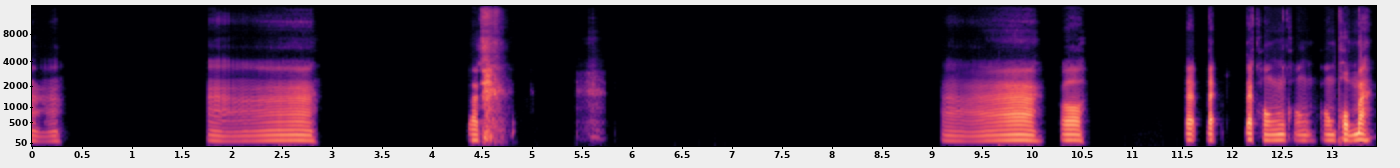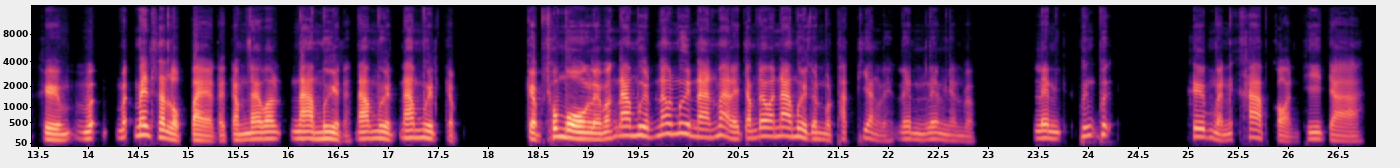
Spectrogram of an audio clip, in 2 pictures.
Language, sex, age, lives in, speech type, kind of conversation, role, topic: Thai, male, 25-29, Thailand, conversation, unstructured, none, คุณชอบเล่นกีฬาประเภทไหนมากที่สุด?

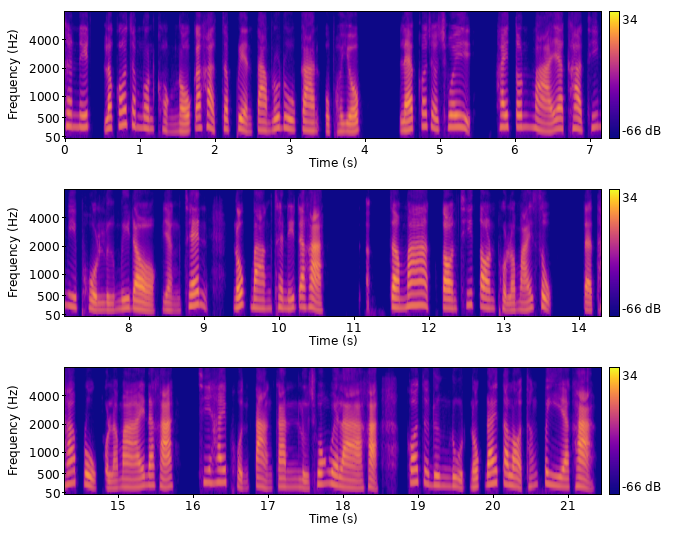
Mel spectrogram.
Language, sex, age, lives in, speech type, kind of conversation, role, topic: Thai, female, 50-54, Thailand, read, expert-assistant, expert, เวลาเราปลูกต้นไม้เพิ่มเพื่อฟื้นฟูพื้นที่ธรรมชาติ มันได้ผลเหมือนกับป่าธรรมชาติจริงไหม หรือมีอะไรที่ต่างกัน?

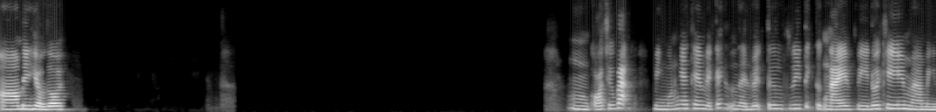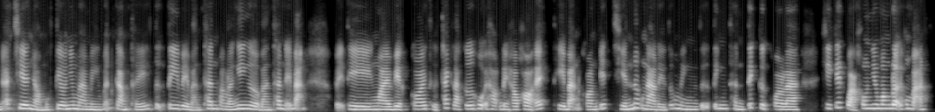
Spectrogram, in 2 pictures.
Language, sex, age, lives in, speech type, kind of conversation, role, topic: Vietnamese, female, 30-34, Vietnam, read, expert-assistant, asker, Làm thế nào để xác định mục tiêu vừa thực tế vừa truyền cảm hứng cho bản thân?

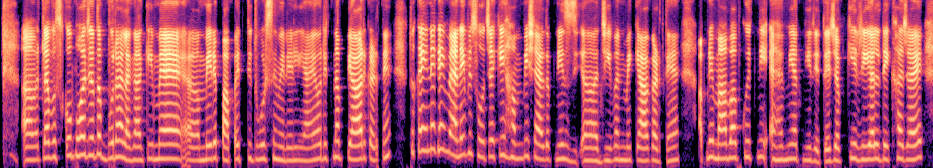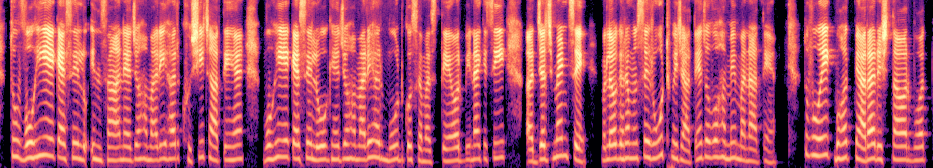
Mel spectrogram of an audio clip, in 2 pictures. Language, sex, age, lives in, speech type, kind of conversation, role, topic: Hindi, female, 25-29, India, conversation, podcast, guest, Kaunsi film ya serial tumhe zindagi ke baare mein sochne par majboor karti hai?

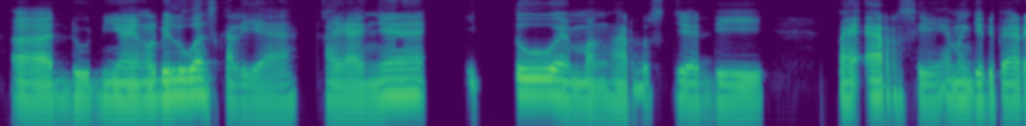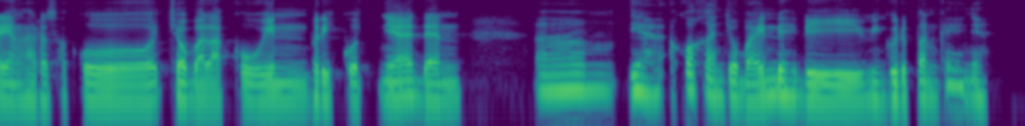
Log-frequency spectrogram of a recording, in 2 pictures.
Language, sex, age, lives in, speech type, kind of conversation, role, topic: Indonesian, male, 25-29, Indonesia, conversation, advice, user, Bagaimana cara mempertahankan minat pada hobi dalam jangka panjang?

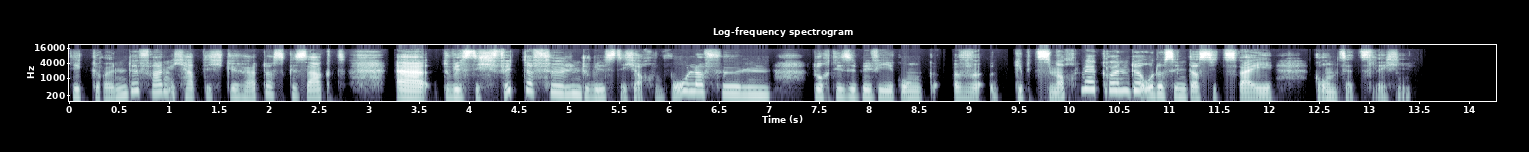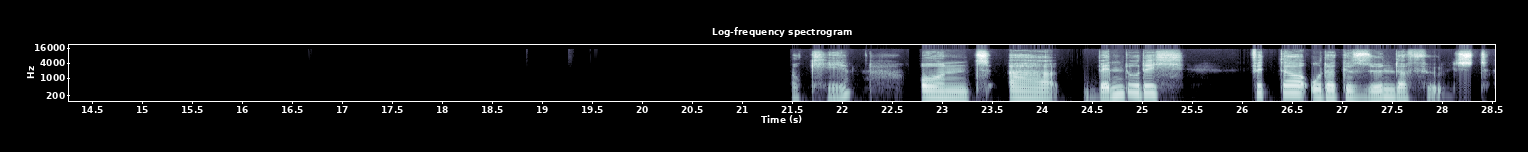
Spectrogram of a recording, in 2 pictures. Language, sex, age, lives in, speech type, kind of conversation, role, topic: German, female, 30-34, United States, conversation, advice, advisor, Wie kann ich es schaffen, beim Training dauerhaft dranzubleiben?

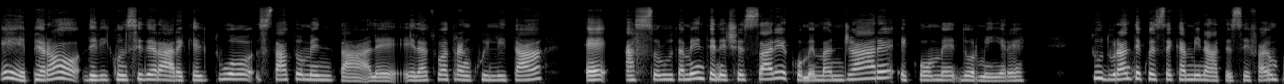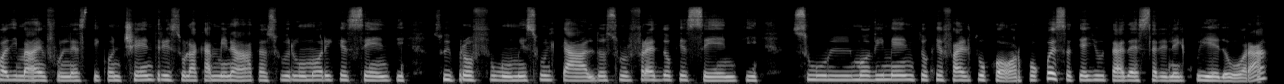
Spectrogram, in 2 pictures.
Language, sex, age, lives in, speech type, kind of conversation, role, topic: Italian, female, 50-54, Italy, conversation, advice, advisor, Come posso scegliere l’obiettivo giusto quando ho troppe priorità in conflitto?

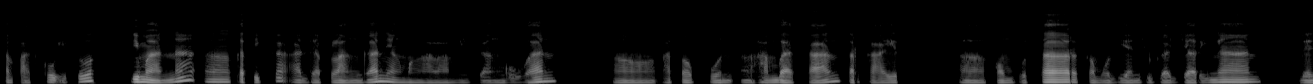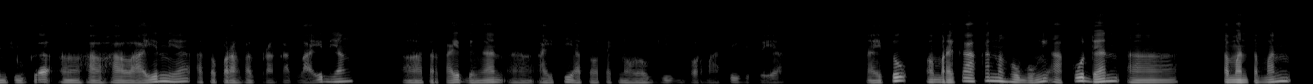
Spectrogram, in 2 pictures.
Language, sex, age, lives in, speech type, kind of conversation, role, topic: Indonesian, male, 35-39, Indonesia, conversation, podcast, guest, Bagaimana cara mencoba pekerjaan baru tanpa harus berhenti dari pekerjaan saat ini?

